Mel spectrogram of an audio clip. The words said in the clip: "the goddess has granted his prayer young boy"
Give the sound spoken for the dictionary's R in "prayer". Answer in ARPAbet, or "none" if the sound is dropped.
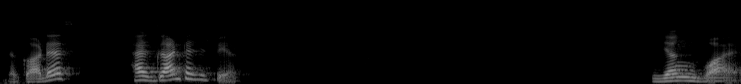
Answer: none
